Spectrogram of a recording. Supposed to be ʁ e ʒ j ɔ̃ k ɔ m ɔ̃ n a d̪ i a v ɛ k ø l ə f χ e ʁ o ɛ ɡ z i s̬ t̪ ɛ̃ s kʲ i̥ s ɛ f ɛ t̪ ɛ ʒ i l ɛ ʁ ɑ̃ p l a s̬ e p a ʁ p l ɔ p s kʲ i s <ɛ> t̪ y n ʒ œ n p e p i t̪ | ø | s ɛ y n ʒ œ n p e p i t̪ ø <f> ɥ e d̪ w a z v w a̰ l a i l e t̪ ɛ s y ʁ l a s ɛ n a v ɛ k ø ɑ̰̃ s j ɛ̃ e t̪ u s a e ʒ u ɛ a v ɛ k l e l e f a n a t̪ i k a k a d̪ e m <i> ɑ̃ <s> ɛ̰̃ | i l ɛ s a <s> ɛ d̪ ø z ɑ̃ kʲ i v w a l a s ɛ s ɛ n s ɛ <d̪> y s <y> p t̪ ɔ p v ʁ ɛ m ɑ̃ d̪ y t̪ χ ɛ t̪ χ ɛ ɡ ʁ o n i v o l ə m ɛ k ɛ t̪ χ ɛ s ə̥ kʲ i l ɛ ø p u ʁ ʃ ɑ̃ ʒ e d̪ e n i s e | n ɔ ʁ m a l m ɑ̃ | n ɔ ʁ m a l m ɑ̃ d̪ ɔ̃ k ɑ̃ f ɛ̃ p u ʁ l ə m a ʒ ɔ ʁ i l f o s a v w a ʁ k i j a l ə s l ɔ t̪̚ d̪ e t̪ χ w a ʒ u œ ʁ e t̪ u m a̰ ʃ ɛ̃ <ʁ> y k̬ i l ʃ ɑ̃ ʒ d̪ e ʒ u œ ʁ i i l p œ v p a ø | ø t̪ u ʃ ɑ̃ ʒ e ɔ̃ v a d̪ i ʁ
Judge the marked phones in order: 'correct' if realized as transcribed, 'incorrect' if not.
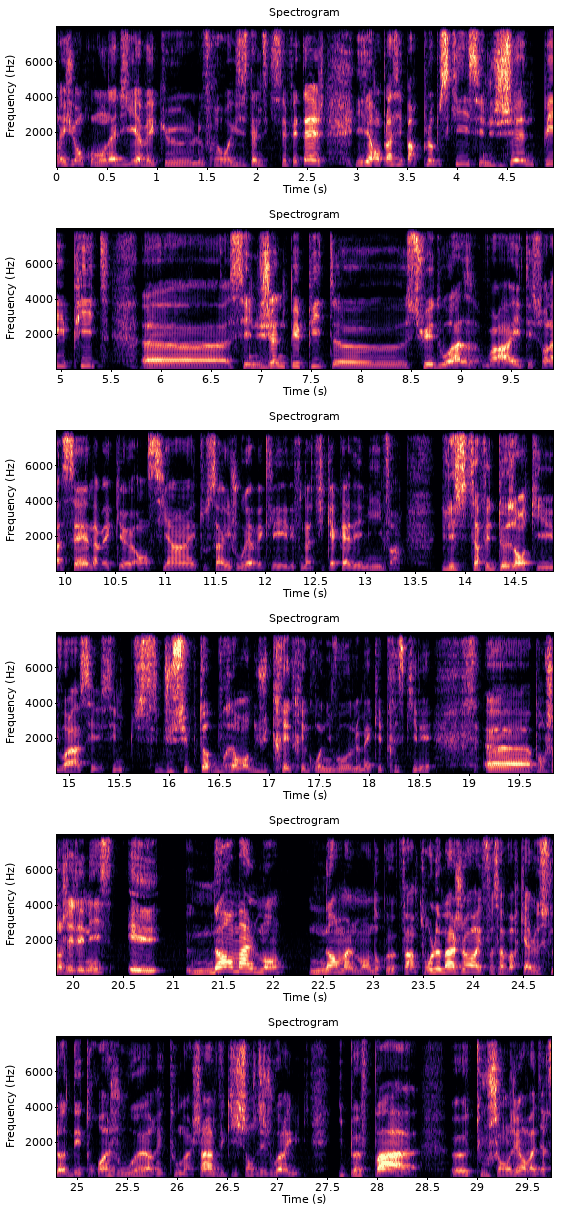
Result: correct, incorrect, correct, incorrect, incorrect, correct, correct, incorrect

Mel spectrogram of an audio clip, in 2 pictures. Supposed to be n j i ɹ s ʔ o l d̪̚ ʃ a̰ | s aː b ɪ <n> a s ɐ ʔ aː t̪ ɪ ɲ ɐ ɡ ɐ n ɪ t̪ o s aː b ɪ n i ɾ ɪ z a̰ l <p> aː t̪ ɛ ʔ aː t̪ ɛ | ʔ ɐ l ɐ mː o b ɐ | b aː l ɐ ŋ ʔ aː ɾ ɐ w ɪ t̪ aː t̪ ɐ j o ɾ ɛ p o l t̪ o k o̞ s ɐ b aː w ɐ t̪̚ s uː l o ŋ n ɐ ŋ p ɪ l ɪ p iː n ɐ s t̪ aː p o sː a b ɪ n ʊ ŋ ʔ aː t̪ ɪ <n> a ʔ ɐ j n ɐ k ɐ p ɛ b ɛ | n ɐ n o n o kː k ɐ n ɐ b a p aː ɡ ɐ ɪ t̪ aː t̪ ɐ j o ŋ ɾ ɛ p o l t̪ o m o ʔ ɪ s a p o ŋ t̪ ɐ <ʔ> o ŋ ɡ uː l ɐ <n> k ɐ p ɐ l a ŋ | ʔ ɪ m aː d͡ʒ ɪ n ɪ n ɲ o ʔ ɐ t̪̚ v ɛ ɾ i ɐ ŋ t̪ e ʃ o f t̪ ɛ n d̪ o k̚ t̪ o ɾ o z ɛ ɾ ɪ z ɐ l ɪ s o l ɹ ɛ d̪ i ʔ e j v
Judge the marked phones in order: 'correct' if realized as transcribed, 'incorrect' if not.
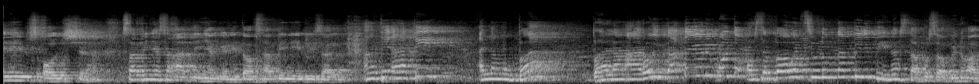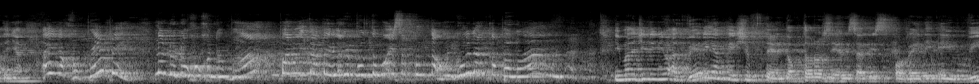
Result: incorrect, incorrect, incorrect, correct, incorrect

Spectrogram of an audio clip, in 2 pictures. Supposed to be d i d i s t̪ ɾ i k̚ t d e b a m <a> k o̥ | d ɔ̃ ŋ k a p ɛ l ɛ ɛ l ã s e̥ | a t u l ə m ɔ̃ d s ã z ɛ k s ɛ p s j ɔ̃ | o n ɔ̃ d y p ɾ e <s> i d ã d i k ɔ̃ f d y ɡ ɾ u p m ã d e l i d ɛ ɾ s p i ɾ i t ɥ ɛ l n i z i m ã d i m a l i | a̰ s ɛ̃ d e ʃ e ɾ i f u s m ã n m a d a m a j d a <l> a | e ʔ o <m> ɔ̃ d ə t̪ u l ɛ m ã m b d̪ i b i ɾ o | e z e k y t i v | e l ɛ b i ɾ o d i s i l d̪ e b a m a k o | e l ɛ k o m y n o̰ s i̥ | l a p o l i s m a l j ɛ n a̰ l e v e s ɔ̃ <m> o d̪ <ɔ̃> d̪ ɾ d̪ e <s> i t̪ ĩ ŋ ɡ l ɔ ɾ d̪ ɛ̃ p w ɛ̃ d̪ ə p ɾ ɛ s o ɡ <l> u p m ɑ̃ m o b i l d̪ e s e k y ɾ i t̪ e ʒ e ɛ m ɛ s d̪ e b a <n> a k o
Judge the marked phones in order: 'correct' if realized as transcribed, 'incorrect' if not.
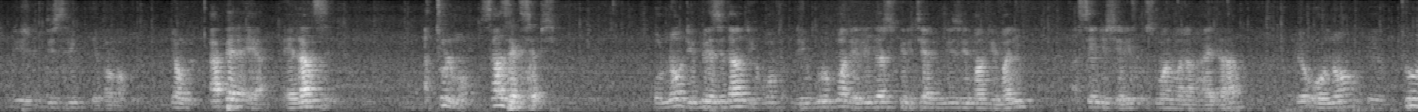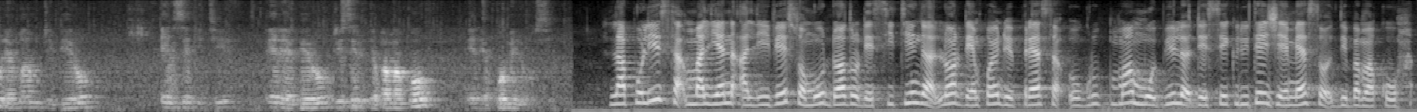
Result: correct, incorrect, incorrect, incorrect, correct, incorrect, correct, incorrect, incorrect

